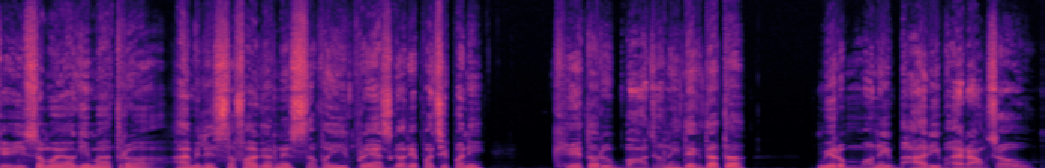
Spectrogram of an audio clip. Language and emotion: Nepali, sad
